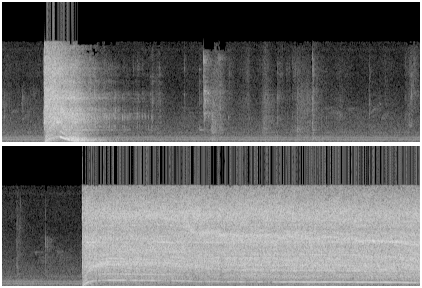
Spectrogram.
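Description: A handheld power tool with a flat disc spins up to clean drilled pieces during an off-grid finca restoration, a brief rev dying away, then a loud, sustained close whine running steadily to the end.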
